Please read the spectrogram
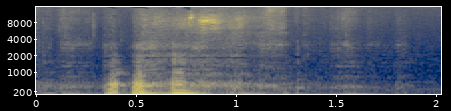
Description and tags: The putipù is a percussion instrument used in Neapolitan folk music and, generally speaking in the folk music of much of southern Italy. (An alternative name is "caccavella".) The name putipù is onomatopoeia for the "burping" sound the instrument makes when played. The instrument consists of a membrane stretched across a resonating chamber, like a drum. Instead of the membrane being stuck, however, a handle is used to compress air rhythmically within the chamber. The air then spurts audibly out of the not-quite-hermetic seal that fastens the membrane to the clay or metal body of the instrument.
